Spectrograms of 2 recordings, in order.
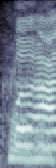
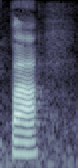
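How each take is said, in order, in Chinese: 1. 声母和韵母是分开说的两个音。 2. 声母和韵母连成一个音节。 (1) "啵啊就是吧" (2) "念快一点啊"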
